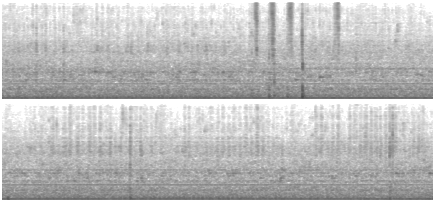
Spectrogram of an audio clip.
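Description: Coin scraping the coating off a scratch-off lottery ticket, faint and steady, with a few light clicks about four seconds in, over a low hum.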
